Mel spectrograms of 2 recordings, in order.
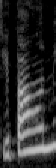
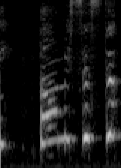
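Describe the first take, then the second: First: Said in the usual way. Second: Much higher, teasing sing-song; sassy high "sister" call; playful sassy check-in. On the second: Acted. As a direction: tease the viewers like a girlfriend.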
